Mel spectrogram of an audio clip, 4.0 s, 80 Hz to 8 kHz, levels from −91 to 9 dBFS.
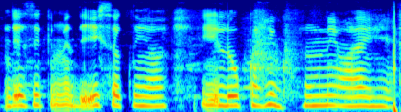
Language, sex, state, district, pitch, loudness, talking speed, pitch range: Hindi, male, Madhya Pradesh, Bhopal, 255 Hz, -20 LUFS, 180 wpm, 240-260 Hz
